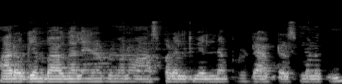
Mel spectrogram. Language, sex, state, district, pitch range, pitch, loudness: Telugu, male, Telangana, Karimnagar, 130-135 Hz, 130 Hz, -20 LUFS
